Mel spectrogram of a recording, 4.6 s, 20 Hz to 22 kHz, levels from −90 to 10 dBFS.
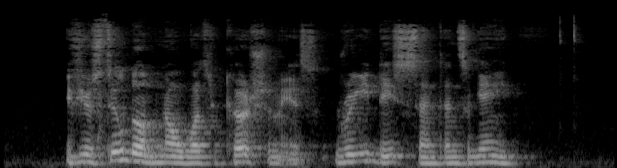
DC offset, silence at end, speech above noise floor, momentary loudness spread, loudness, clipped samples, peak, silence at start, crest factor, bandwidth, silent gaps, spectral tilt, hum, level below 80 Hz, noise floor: under 0.1%; 0.75 s; 28 dB; 12 LU; -31 LUFS; under 0.1%; -12 dBFS; 0.5 s; 20 dB; 14.5 kHz; none; -5 dB/octave; none; -66 dBFS; -58 dBFS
